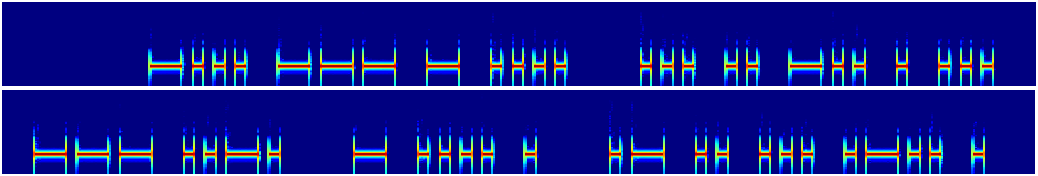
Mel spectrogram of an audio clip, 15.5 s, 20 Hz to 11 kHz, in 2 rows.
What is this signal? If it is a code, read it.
Morse code, heard as a keyed tone, about 15 wpm, 700 Hz. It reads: BOTH SIDES OF THE AISLE
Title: Sets of 5 Words Encore2 15wpm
